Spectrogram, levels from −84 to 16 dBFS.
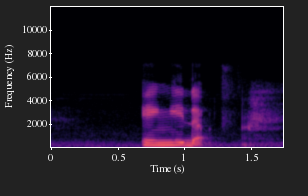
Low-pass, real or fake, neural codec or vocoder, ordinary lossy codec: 7.2 kHz; real; none; none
